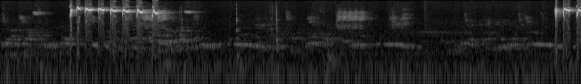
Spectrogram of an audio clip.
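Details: Orange-headed thrush (kemade) of the bunga api kecil type in energetic song: seven fast, very high slurred notes, a soft wavering low tone and a buzzy burst, then the high notes return.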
